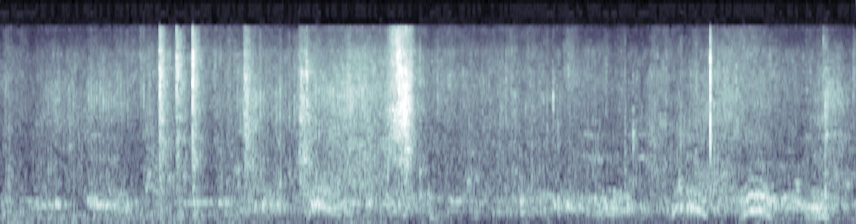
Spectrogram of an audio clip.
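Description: Repeated soft cooing of a large Teddy pigeon, a breeder bird kept in a loft, with bursts of rolling coos over a steady murmur of other birds close by.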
